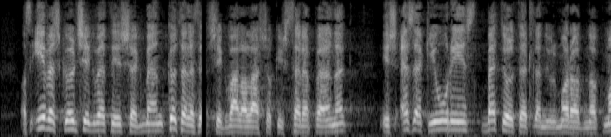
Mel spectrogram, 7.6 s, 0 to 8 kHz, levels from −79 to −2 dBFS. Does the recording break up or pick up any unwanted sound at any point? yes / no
yes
